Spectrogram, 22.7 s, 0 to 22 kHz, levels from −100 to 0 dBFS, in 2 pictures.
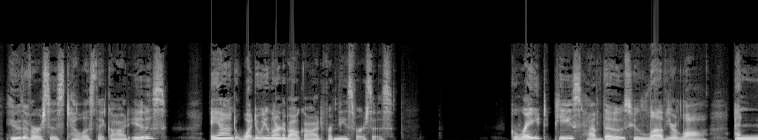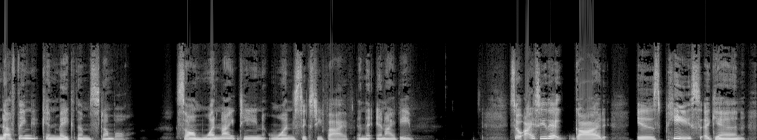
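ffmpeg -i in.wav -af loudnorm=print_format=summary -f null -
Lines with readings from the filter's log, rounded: Input Integrated:    -18.9 LUFS
Input True Peak:      -2.4 dBTP
Input LRA:             3.9 LU
Input Threshold:     -29.4 LUFS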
